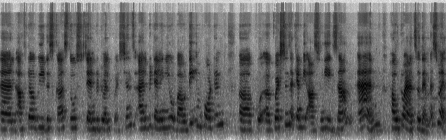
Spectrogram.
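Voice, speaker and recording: A woman with an Indian accent, high-pitched, at a fairly quick pace with ordinary pitch variation, over noticeable background noise. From India, Kerala-born, raised in Navi Mumbai. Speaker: anatomy educator, health science student. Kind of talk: livestream Q&A tutorial. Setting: live stream. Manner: hesitant, many fillers.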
